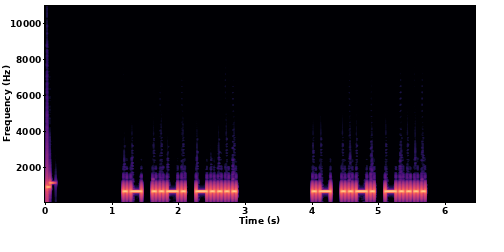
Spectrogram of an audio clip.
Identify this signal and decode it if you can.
Morse code, heard as a keyed tone, about 22 wpm, 700 Hz. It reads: AF6 AF6
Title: USA Call Sign Prefixes - Repeated 2x - 22wpm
